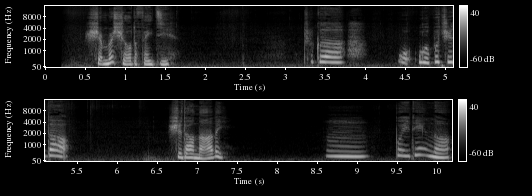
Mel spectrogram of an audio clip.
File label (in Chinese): 一段 广播剧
